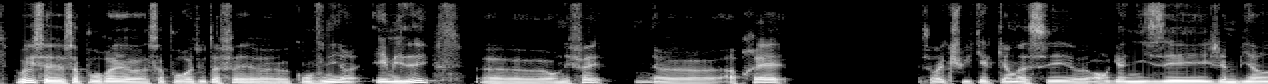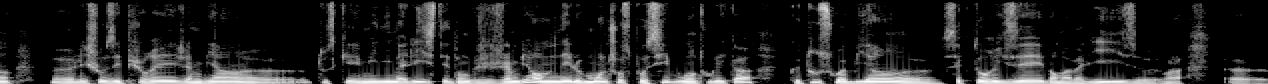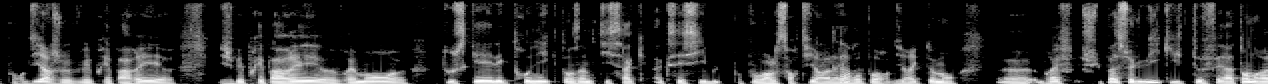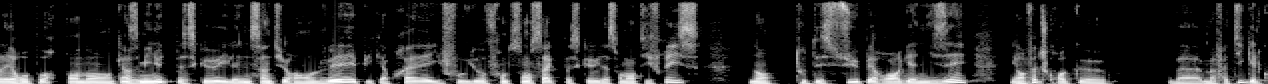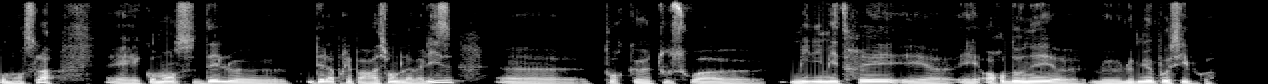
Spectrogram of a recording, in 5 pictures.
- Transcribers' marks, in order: none
- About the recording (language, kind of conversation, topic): French, advice, Comment gérer la fatigue et les imprévus en voyage ?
